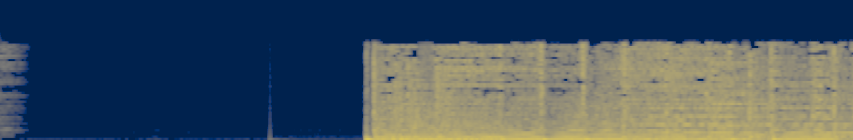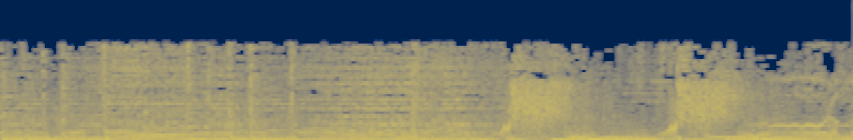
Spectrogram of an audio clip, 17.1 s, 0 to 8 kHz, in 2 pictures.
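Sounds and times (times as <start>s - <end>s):
busy music bed: 3.7s - 17.0s
whip cracking: 13.5s - 14.6s, 15.2s - 16.0s.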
